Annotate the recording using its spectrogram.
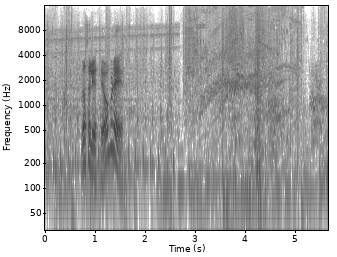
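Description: Blaster shots pop and zap in quick bursts.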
